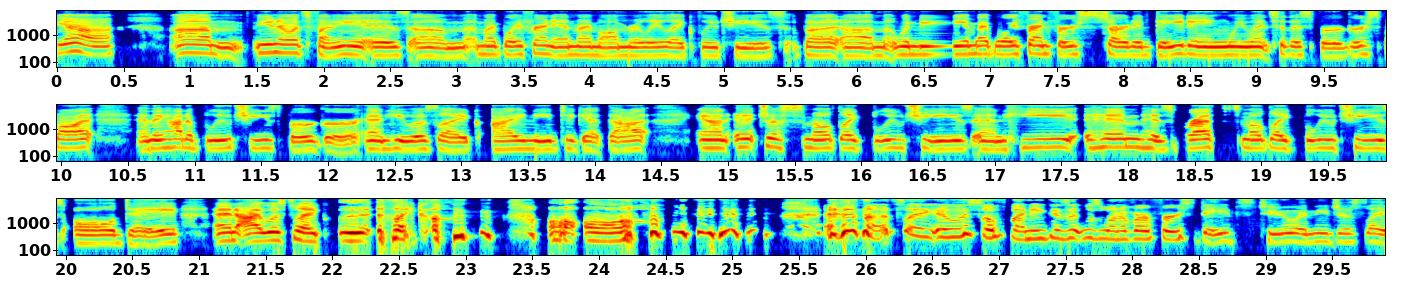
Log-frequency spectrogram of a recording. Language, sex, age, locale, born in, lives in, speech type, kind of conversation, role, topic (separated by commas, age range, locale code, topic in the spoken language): English, female, 25-29, en-US, United States, United States, conversation, podcast, host, How do our backgrounds and experiences shape what foods bring us comfort?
